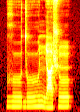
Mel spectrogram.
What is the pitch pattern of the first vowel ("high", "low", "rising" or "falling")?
low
